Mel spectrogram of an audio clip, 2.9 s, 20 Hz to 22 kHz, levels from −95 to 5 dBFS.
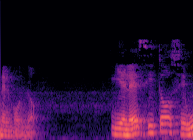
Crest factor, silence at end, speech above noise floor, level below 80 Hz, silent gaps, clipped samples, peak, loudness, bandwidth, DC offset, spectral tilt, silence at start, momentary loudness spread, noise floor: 20 dB; 0 s; 39 dB; -58 dBFS; none; under 0.1%; -12 dBFS; -31 LUFS; 8 kHz; under 0.1%; -7.5 dB/octave; 0 s; 17 LU; -67 dBFS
